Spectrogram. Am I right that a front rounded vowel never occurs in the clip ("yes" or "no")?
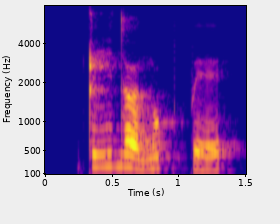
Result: no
